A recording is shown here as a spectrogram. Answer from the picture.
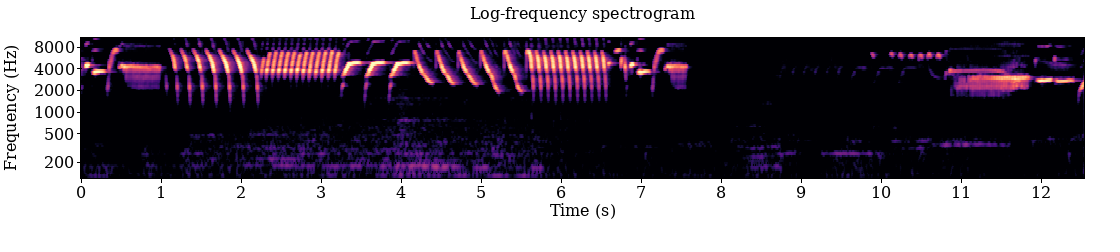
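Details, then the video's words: Spanish Timbrado canary delivering training song, bursts of rapid clicking trills and falling whistled sweeps for seven seconds, then a silent gap before softer warbling and a rolling trill resume. "Canary's Most Powerful Song For Training !! Spanish Timbrado Song"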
